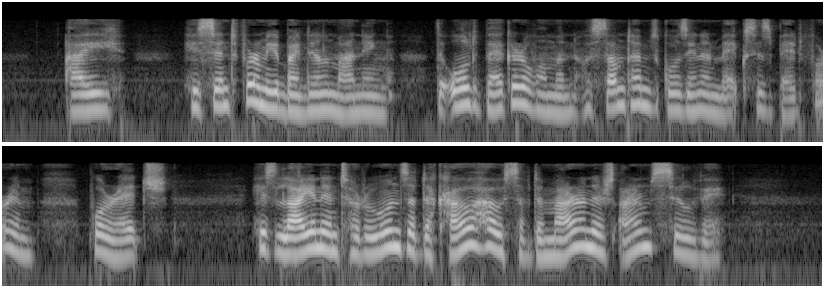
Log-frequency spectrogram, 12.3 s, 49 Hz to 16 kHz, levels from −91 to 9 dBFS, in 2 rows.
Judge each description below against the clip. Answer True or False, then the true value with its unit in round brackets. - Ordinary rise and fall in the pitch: True (4.2 semitones)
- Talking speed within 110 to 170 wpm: False (185 wpm)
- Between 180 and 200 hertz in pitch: True (185 Hz)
